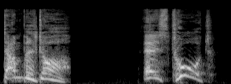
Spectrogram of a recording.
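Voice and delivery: high-pitched cry of alarm; panicked, high exclamation; horrified cry. A narrator's reading. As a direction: cry out the news in shock. Fudge discovers the dead boy.

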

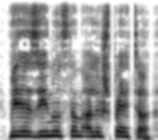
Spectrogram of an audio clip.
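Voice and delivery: a mother beside herself with pride, gushing high; giddy mother. A narrator's reading. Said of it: "Ach, ich bin ganz hibbelig".

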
